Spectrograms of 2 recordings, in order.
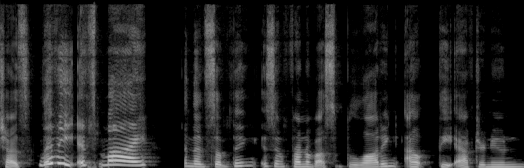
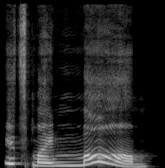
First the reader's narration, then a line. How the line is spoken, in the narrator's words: Bob shouts at me from her arms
